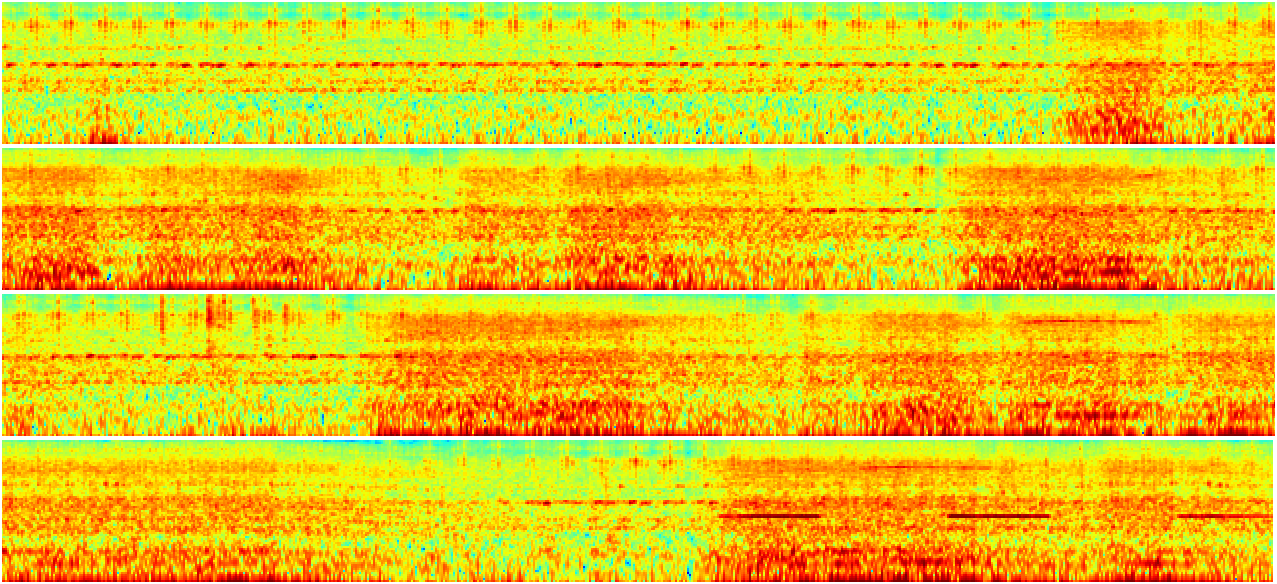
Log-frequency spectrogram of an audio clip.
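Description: An American truck in the SnowRunner video game drives along with a steady low engine drone that swells and eases as it moves, intermittent reversing beeps sounding near the end, with no talking.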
